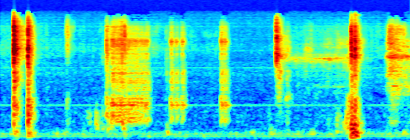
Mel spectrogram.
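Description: Handling noises from an aluminium card case and a plastic card holder: two sharp clicks at the start, a short rustle about a second in, small scattered clicks and one louder click near the end.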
